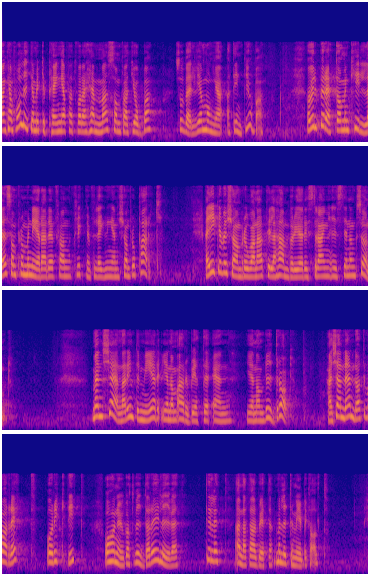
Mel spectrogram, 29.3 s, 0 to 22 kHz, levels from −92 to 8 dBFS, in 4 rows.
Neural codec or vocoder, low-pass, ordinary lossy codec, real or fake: codec, 16 kHz, 4 kbps, FunCodec, trained on Chinese and English, 50 frames a second; none; none; fake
